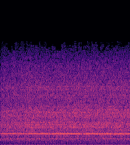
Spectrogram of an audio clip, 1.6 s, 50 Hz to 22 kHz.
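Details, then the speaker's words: 2002 Chevy Tahoe 5.3L V8 with cable throttle, cold start after repair of a notorious bad intake gasket that caused popping and failure to idle when cold; even steady low rumble with faint constant high tone, idling smoothly. "so i think thing runs great spent a lot of money on stuff i didn't need to spend money on as you can see it's idling"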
